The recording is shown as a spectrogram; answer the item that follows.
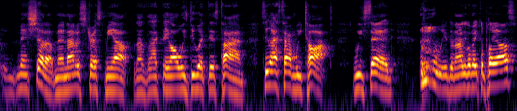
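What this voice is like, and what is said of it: Hoarse, nearly lost voice. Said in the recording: “my voice is gone ... Oh my god, my voice.”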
